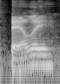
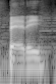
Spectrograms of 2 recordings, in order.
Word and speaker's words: Berry: Again, that's not, you don't pronounce that as belly because of B-E-L-I. It's berry, as in berries, like strawberries or blueberries, I don't know.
